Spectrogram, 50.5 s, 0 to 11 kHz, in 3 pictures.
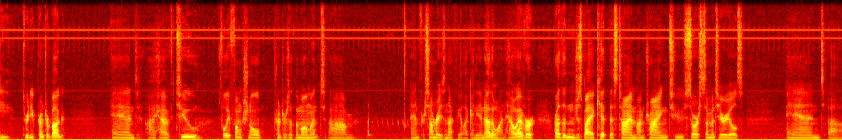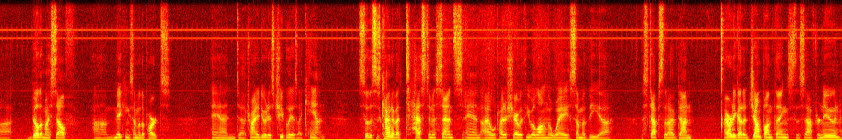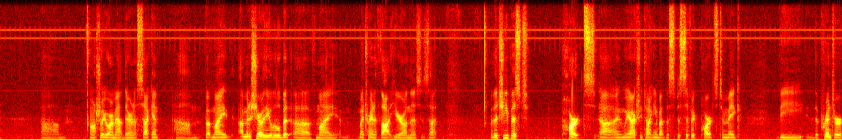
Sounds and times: Speech: 0:00.0 - 0:01.3, 0:02.2 - 0:07.2, 0:08.0 - 0:14.9, 0:15.7 - 0:20.3, 0:21.0 - 0:23.4, 0:24.0 - 0:29.1, 0:29.7 - 0:30.7, 0:31.3 - 0:33.7, 0:34.5 - 0:42.5, 0:43.4 - 0:44.3, 0:44.9 - 0:48.5, 0:49.2 - 0:50.5.

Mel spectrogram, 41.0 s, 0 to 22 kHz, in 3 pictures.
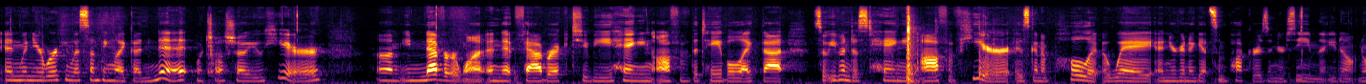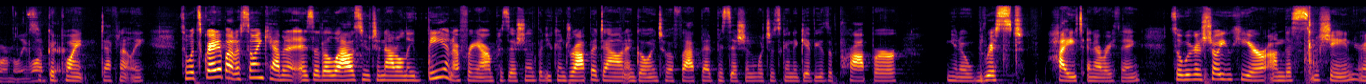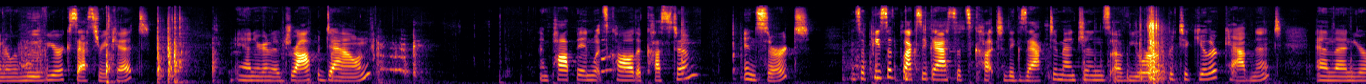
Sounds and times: Speech: 0:03.8 - 0:22.5.

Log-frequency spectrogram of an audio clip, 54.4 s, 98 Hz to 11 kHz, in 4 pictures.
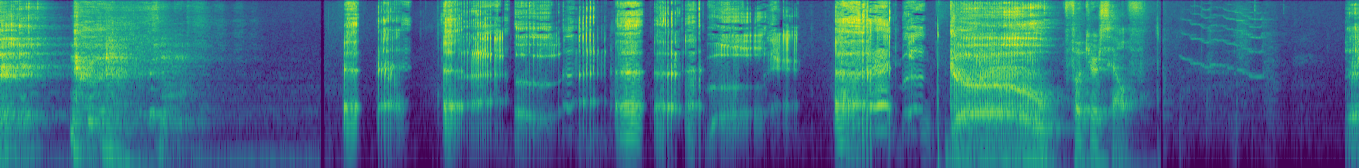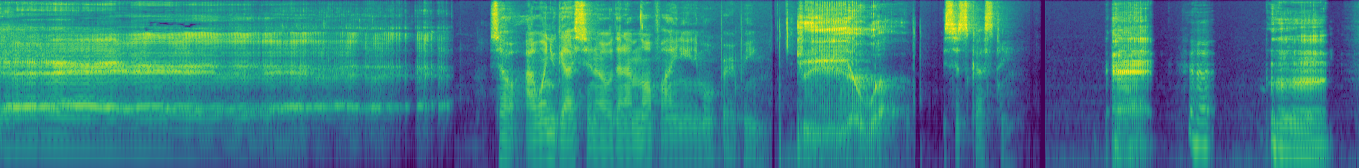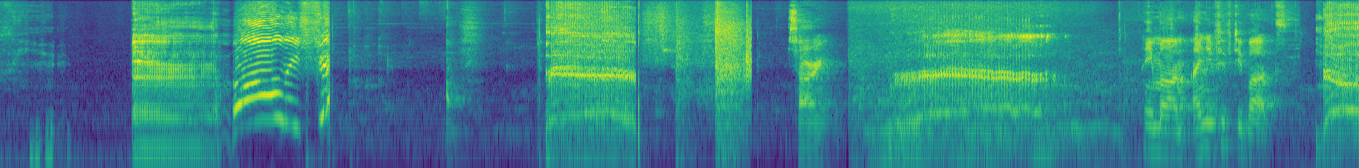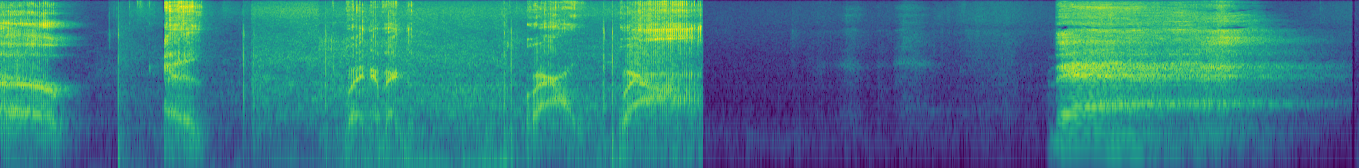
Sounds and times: Burping, eructation: 0:00.0 - 0:01.4, 0:03.4 - 0:10.6, 0:13.4 - 0:18.2, 0:21.6 - 0:22.5, 0:24.6 - 0:27.0, 0:28.5 - 0:29.5, 0:32.6 - 0:33.6, 0:36.0 - 0:38.0, 0:40.3 - 0:41.6, 0:51.3 - 0:54.3
Speech: 0:10.5 - 0:11.5, 0:18.5 - 0:21.3, 0:22.4 - 0:23.8, 0:29.5 - 0:30.5, 0:35.0 - 0:35.6, 0:38.6 - 0:40.2.

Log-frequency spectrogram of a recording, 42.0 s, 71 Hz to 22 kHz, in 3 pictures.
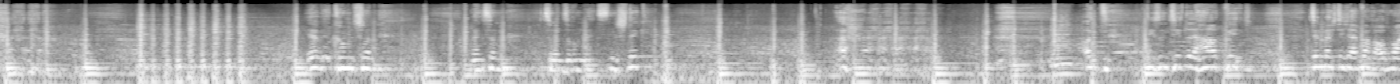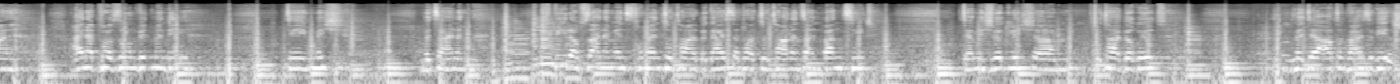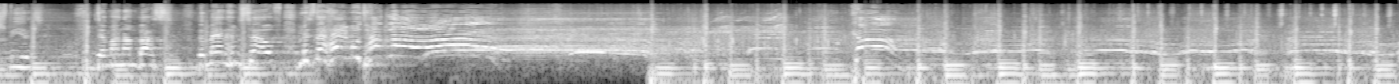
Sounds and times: Music: 0:00.0 - 0:31.2, 0:34.5 - 0:41.9.

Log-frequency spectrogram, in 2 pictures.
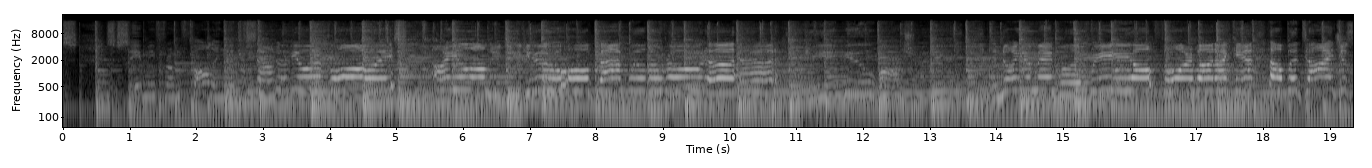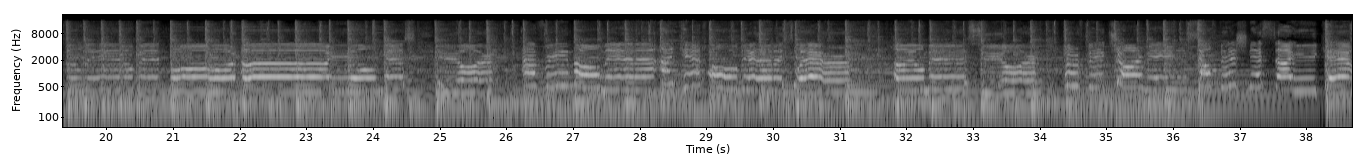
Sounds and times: Music: 0:00.0 - 0:38.6.

